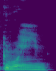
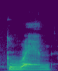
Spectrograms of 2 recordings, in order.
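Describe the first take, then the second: First: The vowel is a long 'ay' sound. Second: The vowel is a short 'eh' sound. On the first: The speaker calls it right. "It has to be grain. It aims out the A sound" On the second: The speaker calls it wrong. "make sure you don't turn its vowel into eh or ah"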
